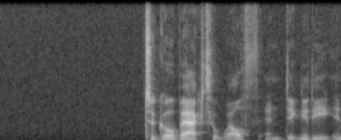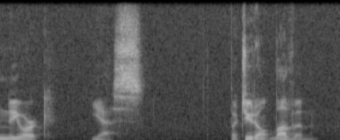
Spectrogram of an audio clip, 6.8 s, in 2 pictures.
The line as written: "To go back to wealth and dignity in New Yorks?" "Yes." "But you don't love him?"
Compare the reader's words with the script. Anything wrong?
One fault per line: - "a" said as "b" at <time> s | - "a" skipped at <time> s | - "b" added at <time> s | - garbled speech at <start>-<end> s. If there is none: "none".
- "Yorks" said as "York" at 3.5 s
